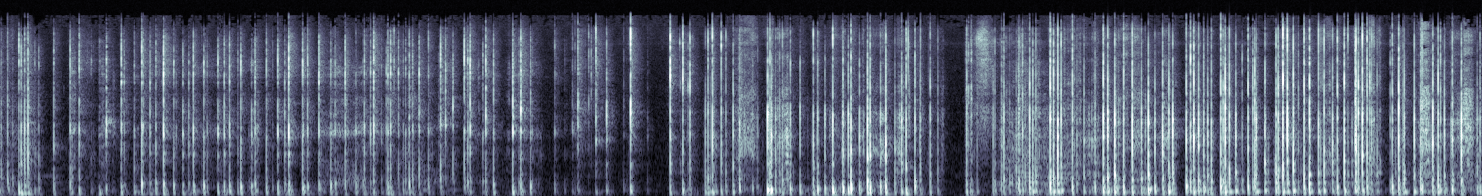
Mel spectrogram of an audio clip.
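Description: Long nails tap and scratch a kraft-paper Christmas card held close in front of the mic, making rapid, dry, crisp clicks and rustling scrapes. The sound is full-bodied and weighted toward the low end, pausing briefly twice before growing busier and louder toward the end.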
